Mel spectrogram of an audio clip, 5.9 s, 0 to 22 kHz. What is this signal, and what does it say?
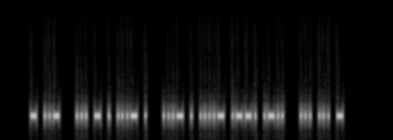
Morse code, heard as a keyed tone, about 36 wpm, 700 Hz. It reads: TU STEVE VE4PL SST
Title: K1USN SST QSO Practice - 35wpm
